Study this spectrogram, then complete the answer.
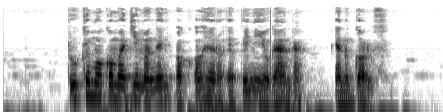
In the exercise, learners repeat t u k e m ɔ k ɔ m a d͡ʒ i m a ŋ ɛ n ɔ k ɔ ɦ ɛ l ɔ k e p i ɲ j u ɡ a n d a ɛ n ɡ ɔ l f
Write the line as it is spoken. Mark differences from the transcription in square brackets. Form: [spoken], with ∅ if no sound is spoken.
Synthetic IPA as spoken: t u k e m ɔ k ɔ m a d͡ʒ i m a ŋ ɛ [ɲ] ɔ k ɔ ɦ ɛ [ɾ] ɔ [ʔ] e p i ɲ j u ɡ a n d a ɛ n ɡ ɔ l f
